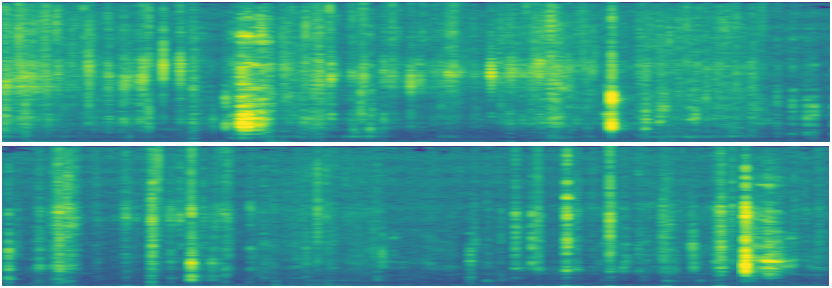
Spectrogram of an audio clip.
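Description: A metal utility-knife blade carves a solid oval bar of dried pink soap, held in hand, into crunchy flakes and curls. Dry, bright crackling and scraping runs throughout, punctuated by a few sharper crunchy snaps as pieces break away.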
